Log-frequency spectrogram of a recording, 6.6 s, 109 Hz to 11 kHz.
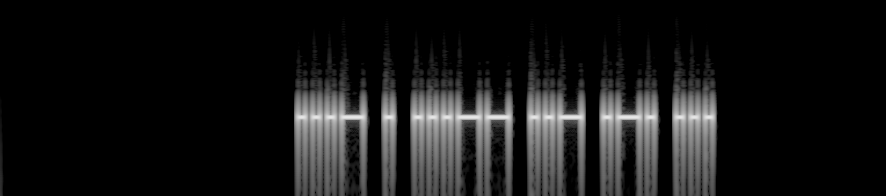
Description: Morse code, heard as a keyed tone, about 22 wpm, 700 Hz. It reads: VE3URS
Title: DXCC-100 Call Signs - 6 Characters - 22wpm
